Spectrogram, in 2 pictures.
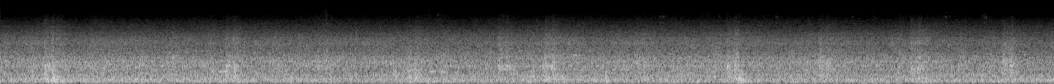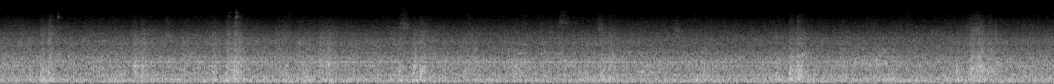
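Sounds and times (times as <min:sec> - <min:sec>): rail joint clicks: 0:00.0 - 0:21.0
train wheels rumbling on rail: 0:00.0 - 0:21.0.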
